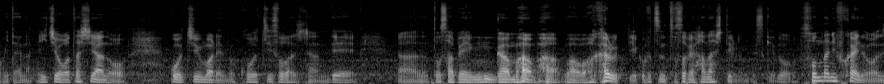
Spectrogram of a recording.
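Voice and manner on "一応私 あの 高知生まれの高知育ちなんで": normal talking voice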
